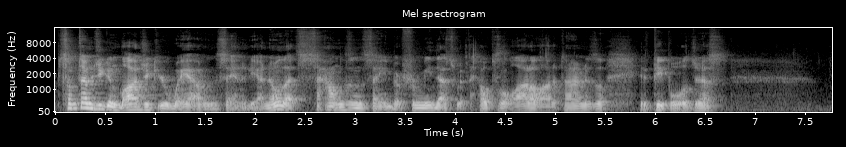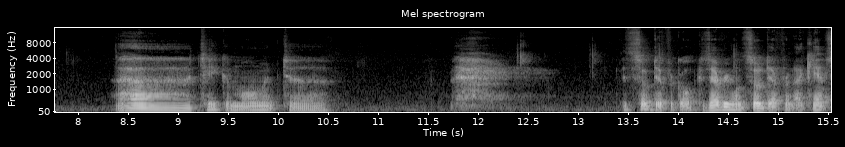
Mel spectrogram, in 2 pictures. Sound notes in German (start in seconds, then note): 11.7 seufzt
